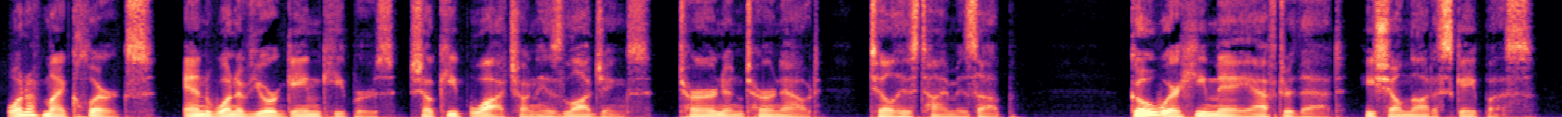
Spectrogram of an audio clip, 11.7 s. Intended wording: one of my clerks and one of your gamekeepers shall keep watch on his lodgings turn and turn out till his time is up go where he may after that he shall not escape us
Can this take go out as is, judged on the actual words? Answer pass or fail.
pass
